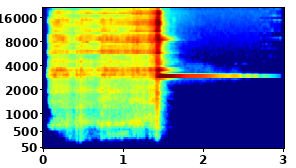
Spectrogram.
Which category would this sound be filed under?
Sound effects > Objects / House appliances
